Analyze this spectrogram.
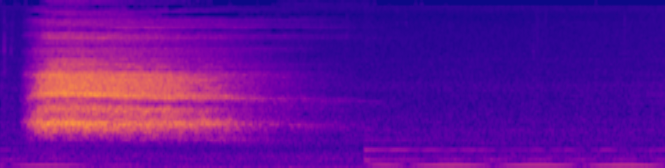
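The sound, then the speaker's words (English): A deep meditation breath in through the nose and out through the mouth makes one long, loud, airy rush that gradually fades. A soft, pulsing low tone follows. “Take a deep inhale from the nose, expand from the belly, breathe to the top. Open your mouth, exhale from the mouth.”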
